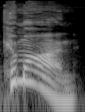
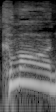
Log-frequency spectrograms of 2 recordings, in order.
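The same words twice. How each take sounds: First: It sounds harsh and negative. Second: It sounds warm and encouraging.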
